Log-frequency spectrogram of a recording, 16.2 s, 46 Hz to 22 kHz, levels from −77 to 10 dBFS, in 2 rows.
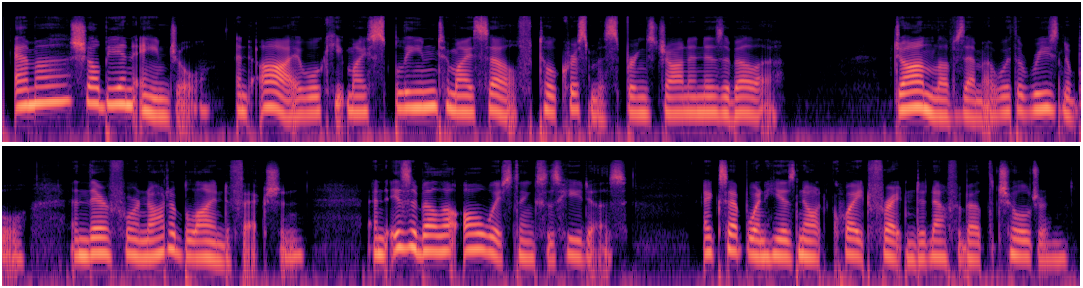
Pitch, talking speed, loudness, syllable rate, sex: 185 Hz, 180 wpm, -18 LUFS, 5.7 syllables/s, female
